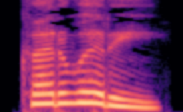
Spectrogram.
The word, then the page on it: ಗರವರ: Kannada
